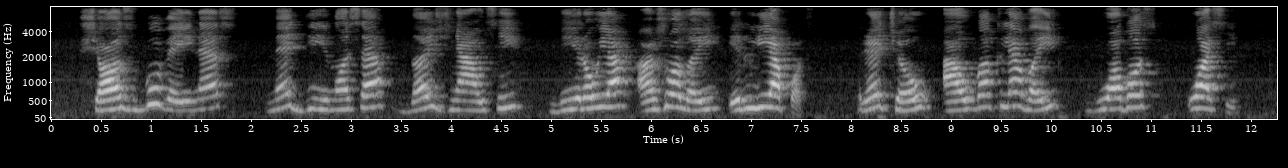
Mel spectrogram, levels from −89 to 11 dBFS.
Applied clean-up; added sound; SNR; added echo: none; none; none; none.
